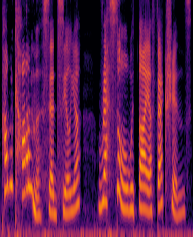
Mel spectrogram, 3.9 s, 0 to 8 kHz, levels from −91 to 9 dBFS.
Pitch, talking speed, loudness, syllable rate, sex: 285 Hz, 125 wpm, -18 LUFS, 4.0 syllables/s, female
